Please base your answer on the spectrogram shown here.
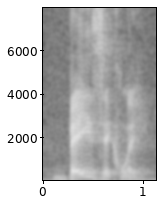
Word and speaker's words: basically: Só que esse A não é pronunciado, fica basically. Basically, basicamente.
